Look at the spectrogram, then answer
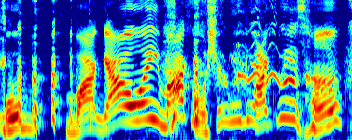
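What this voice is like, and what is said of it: Gomer Pyle-style character voice. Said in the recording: “Do you really turn into Gomer Pyles whenever you think about me? ... That was a horrible impersonation”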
